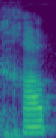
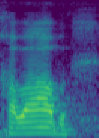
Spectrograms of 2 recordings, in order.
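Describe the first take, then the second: First: No w sound is heard after kh. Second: A w sound is heard after kh. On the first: This is how the word is actually read. "मतलब वाव नहीं पढ़ा जाए" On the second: This is how the spelling would literally read. "ये असल होना चाहिए इसमें ख्वाब"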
